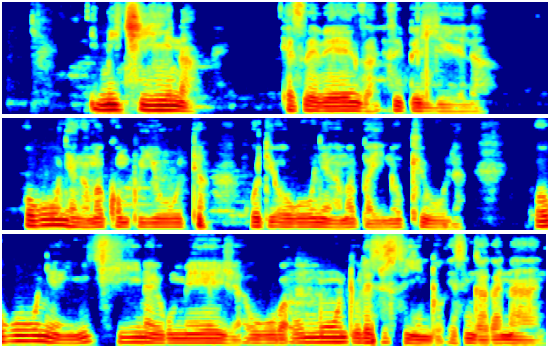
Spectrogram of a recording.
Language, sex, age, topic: North Ndebele, male, 50+, health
